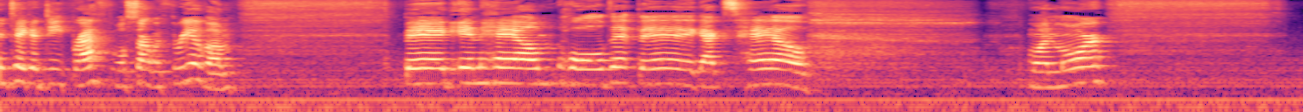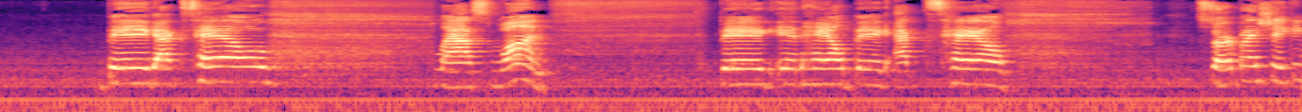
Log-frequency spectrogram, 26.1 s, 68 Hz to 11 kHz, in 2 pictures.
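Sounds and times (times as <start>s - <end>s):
low hum: 0.0s - 26.0s
woman exhaling slowly: 8.0s - 10.3s, 15.5s - 17.5s, 23.0s - 24.7s
woman inhaling deeply: 8.0s - 10.3s, 11.1s - 12.9s, 15.7s - 17.4s, 23.0s - 24.9s.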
